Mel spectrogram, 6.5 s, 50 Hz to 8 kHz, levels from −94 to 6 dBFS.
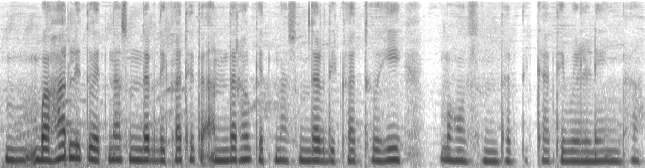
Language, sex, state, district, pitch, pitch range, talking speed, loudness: Hindi, female, Chhattisgarh, Korba, 190 Hz, 180-200 Hz, 195 wpm, -26 LUFS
